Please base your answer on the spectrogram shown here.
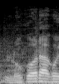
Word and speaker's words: LOGIR: 비궁은 영문으로 LOGIR 로거라고 읽는데 말 그대로 저가형 유도로켓이라 할 수 있겠습니다.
